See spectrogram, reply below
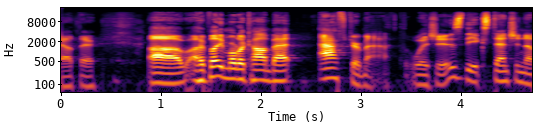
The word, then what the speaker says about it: Mortal Kombat: Sorry, I mispronounced that. Let me try that again. Mortal Kombat! I am contractually obligated to say it that way. – You gotta really hear the K.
